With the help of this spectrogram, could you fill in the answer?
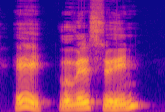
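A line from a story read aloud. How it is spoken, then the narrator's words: Old man calling out. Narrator (German): rief ihm der alte Fischer zu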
